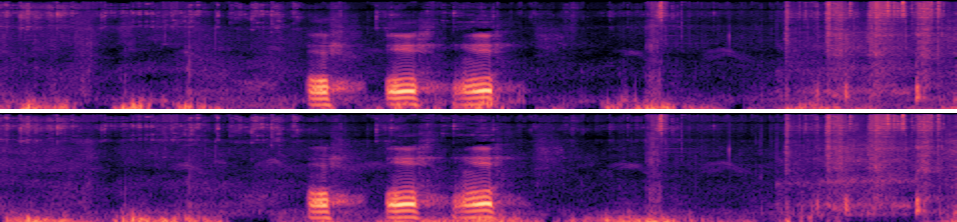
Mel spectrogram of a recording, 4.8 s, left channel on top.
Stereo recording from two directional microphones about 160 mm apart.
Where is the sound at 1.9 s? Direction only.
Centre (ahead or behind).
